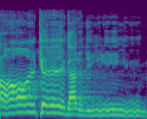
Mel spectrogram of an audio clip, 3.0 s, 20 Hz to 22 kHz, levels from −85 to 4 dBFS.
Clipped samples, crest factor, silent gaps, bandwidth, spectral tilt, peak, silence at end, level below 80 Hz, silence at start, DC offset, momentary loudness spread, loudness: under 0.1%; 18 dB; none; 16 kHz; -4 dB/octave; 0 dBFS; 0 s; -74 dBFS; 0 s; under 0.1%; 10 LU; -18 LUFS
